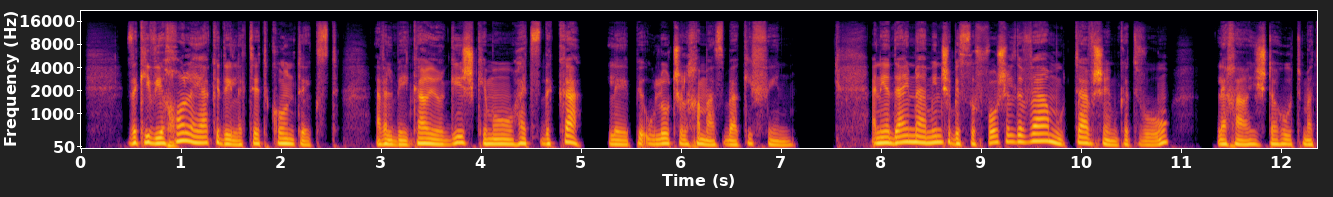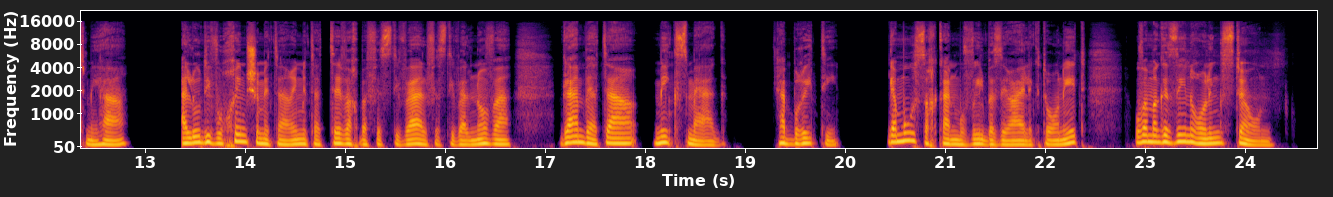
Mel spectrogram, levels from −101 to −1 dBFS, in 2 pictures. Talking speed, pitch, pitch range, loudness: 115 wpm, 135 Hz, 120-160 Hz, -19 LUFS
